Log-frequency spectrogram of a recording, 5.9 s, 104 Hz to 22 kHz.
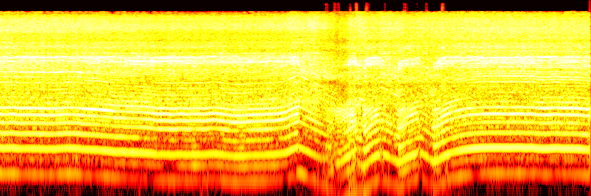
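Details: Stihl MS211 chainsaw after replacing the bogging, hesitating carburetor with part #1139-120-0612: steady high whine that dips briefly in the cut and recovers cleanly with no bog or hesitation; normal running.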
